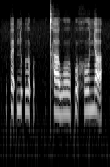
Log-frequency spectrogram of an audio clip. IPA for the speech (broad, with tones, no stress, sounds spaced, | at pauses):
p ɛ˦ ʔ ɲ ʊ˦ ʔ l ʊ˦ ʔ | kʰ ä˨ w o˨ ʊ̯ p o̰˦˨ h o˦ ɲ ä̰˦˨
